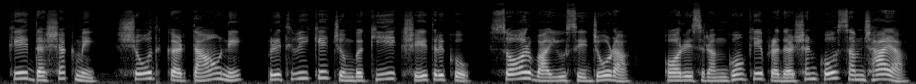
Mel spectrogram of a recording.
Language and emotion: Hindi, neutral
